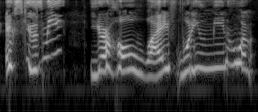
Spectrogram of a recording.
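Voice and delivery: high, loud indignant "excuse me"; real outrage at the screen; outraged disbelief. Real, not acted. Outraged at husband in drama.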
